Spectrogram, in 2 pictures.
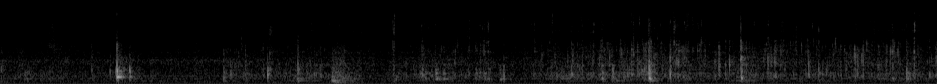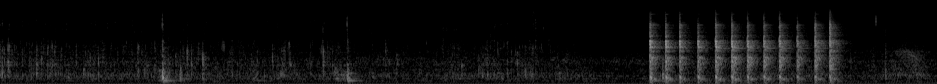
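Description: A utensil stirring cooked pasta in a stainless-steel Instant Pot inner pot: faint, scattered scrapes and clicks, then near the end a louder, quick run of metallic strokes, about seven a second, against the pot.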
